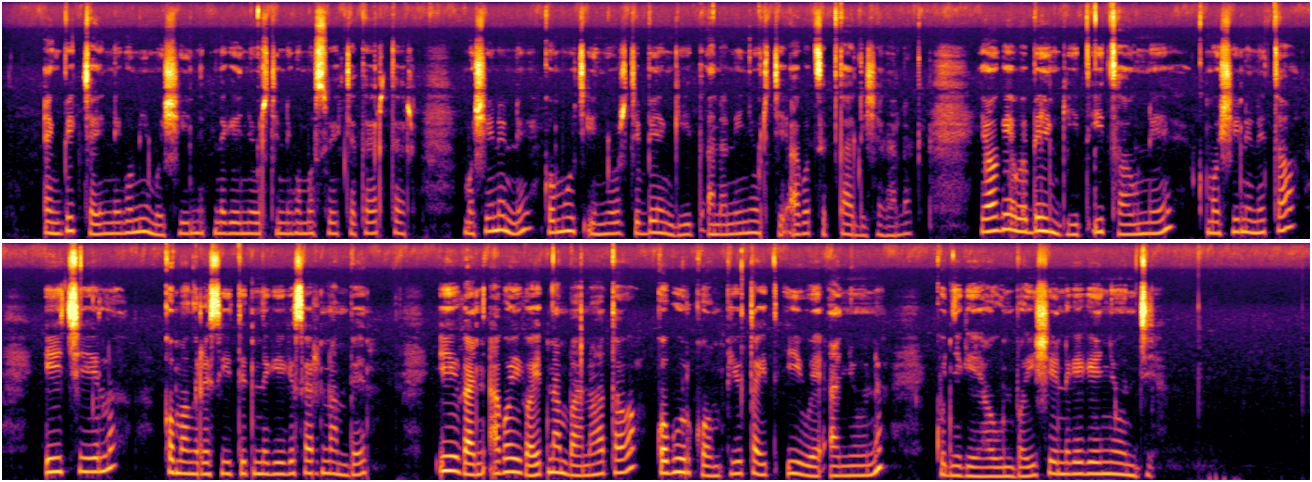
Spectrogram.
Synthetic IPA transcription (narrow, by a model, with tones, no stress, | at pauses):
ɛ˨ŋbi˦k̚t͡ʃa˨inɪko˦mi˦mo˨ʃini˦tni˦ɡeɲoɾt͡ʃi˦nɪ˦ko˦mo˦swe˦k̚t͡ʃɛ˨tɛ˦ɾtɛɾmo˨ʃi˦ni˦nɪ˨ko˦mu˦t͡ʃḭ˨ɲo˦ɾt͡ʃi˦be˦ŋɡi˨ta˨na˨ni˦ɲo˦ɾt͡ʃɪ˨ʔa˨ɡʊ˦tsɪ˨p̚tali˨ʃɛ˨ka˨la˦kjɔ˦ɡe˦wɛ˦be˦ŋɡi˨ti˦ta˨wne˦ | kmo˨ʃi˦nɪ˨nɪ˦tɔ | ɪt͡ʃɪl | ko˦mɔŋɾe˨siti˦tniɡikɪ˦sɛ˦rnambɛt | ɪ˦ka˨ɲa̰kɔ˦ɪkɔ˨ɪ˦tna˦mba˨nɔ˦tɔɣɔ˦ko˦ɡu˦rkɔmpju˦ta˦ɪ˦ti˦wɛ˨ʔa˨ɲun | ku˨ɲi˨ke˨a˨u˨nbɔ˨i˦ʃe˦nɪ˦ke˦ke˦ɲo˦nd͡ʒi˦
